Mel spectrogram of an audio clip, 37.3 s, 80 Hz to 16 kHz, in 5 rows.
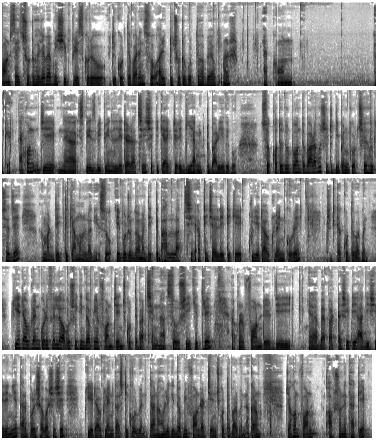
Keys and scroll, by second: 16.9 Return, 28.8 ctrl+g.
